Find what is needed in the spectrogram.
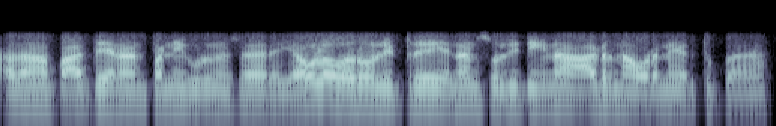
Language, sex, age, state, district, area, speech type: Tamil, male, 18-30, Tamil Nadu, Perambalur, urban, conversation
